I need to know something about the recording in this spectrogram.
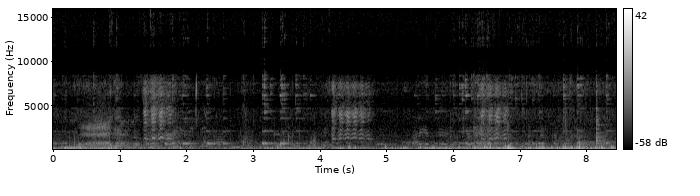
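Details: Mother sheep of a nomadic flock bleating to nurse their lambs on returning from desert grazing among oak trees; several quavering, wavering bleats overlap at irregular intervals above a steady low rumble of trampling hooves, with faint human voices.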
